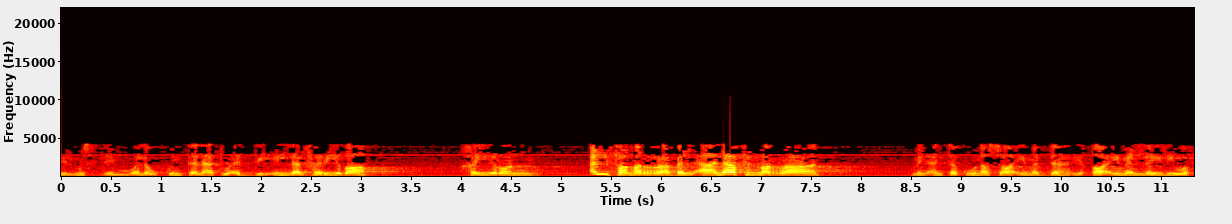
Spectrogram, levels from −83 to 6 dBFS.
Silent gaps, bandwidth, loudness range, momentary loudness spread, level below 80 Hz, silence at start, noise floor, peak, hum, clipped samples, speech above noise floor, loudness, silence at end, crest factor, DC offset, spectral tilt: none; 4.4 kHz; 7 LU; 15 LU; -58 dBFS; 0 s; -44 dBFS; 0 dBFS; none; under 0.1%; 25 dB; -19 LUFS; 0 s; 20 dB; 0.7%; -8.5 dB/octave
